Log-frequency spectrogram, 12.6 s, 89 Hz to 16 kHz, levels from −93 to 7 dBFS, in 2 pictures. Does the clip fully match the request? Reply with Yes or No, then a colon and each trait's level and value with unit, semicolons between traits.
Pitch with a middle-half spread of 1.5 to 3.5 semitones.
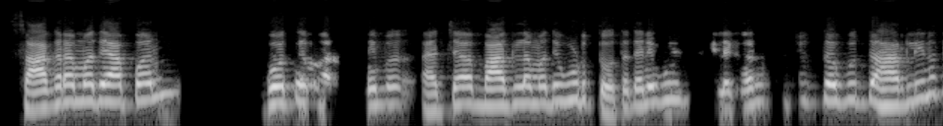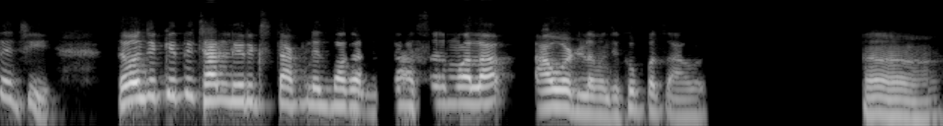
No: average, 3.9 semitones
